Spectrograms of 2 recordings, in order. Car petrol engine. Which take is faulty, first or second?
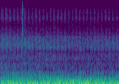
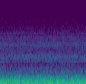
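first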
